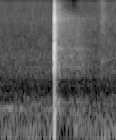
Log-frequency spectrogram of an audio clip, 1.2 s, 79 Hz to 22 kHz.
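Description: A single sharp crack from a Gamo Swarm Magnum Gen3i air rifle fired across a chronograph, one close, loud report with a short decay into quiet.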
